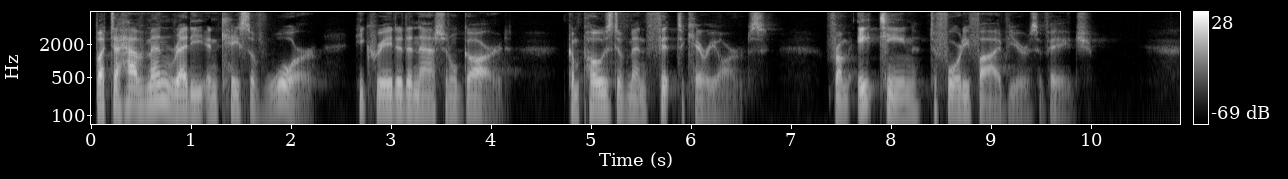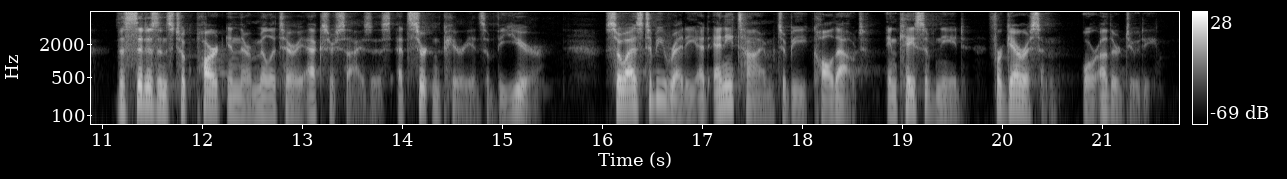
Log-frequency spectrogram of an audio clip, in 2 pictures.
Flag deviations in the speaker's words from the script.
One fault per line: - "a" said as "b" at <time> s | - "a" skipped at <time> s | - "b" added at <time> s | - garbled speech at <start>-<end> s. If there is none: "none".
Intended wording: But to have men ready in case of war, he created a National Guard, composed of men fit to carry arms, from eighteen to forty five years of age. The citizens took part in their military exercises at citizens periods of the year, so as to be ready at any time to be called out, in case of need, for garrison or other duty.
- "citizens" said as "certain" at 14.1 s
